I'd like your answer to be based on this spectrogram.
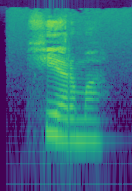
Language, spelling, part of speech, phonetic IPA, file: Russian, ферма, noun, [ˈfʲermə], Ru-ферма.ogg
- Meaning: 1. farm 2. girder, rib, truss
